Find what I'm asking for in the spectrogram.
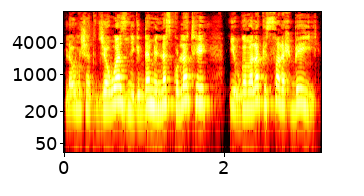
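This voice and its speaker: High, rapid-fire sharp-tongued Egyptian village woman, as a woman plays her, proud and confrontational, amateur drama role. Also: close to an everyday voice. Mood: indignant.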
